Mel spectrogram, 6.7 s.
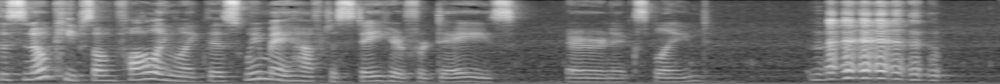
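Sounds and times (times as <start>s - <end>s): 
speech: 0.0s - 4.8s, 5.4s - 6.4s
goat bleating: 5.4s - 6.3s.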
